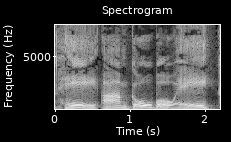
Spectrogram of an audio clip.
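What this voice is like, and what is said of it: Put-on Canadian accent. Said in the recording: “He sounded so Canadian.”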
